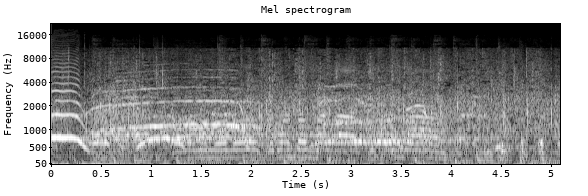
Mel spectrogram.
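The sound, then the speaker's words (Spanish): A loud, sustained burst of crowd applause and cheering in Caguas, with whoops and shouted voices rising over steady clapping, continuous for several seconds as a guest is introduced. “Anexos, aplausos, chingada madre.”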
